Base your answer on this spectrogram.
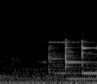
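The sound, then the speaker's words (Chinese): A smartphone video call notification tone sounds as a few short electronic chimes in quick succession, each brighter than the last, over a faint steady hum. “季行辰的手机响起了视频通话的提示音”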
